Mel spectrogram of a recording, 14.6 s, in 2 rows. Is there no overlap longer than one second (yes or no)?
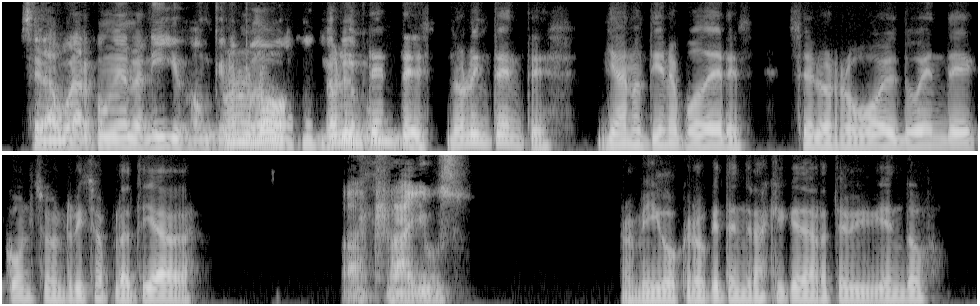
no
